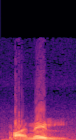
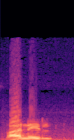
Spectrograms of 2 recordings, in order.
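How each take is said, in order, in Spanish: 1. El acento está en la primera sílaba. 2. El acento está en la última sílaba. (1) "no con acento grave" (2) "Es la palabra correcta, con acento agudo"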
